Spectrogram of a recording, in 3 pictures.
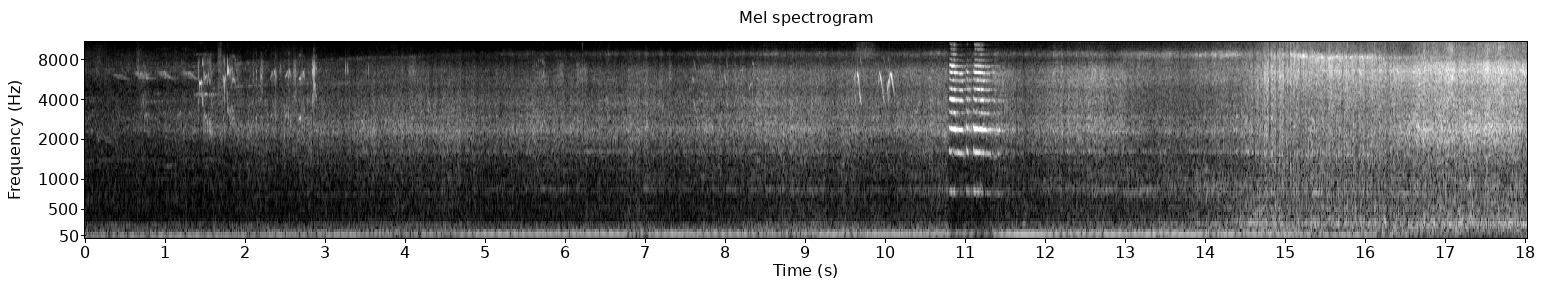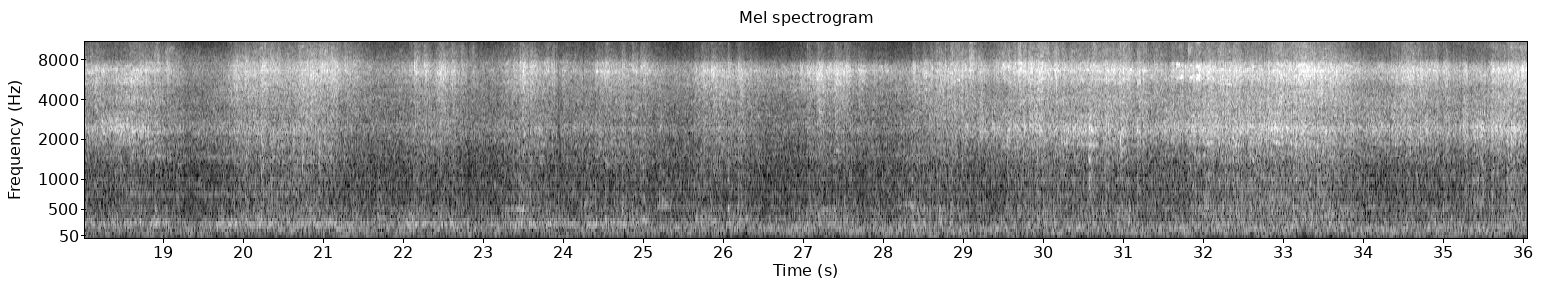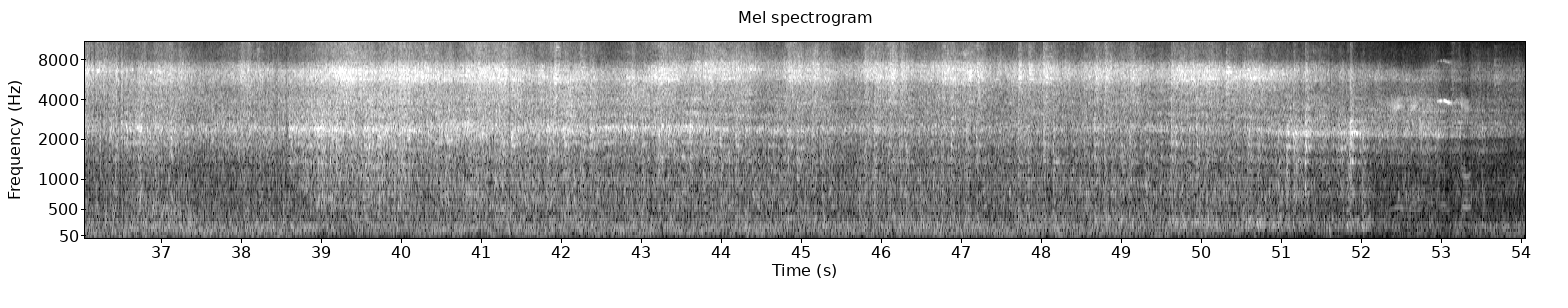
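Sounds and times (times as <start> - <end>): diesel locomotive engine drone: 0.0 - 54.0
train horn toot: 10.7 - 11.8
wheels clacking over rail joints: 12.5 - 54.0.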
